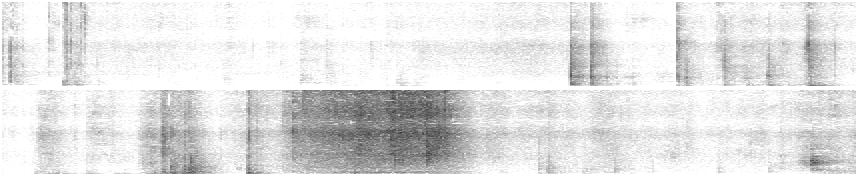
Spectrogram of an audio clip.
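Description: Plastic storage tub and its lid being handled: a few sharp knocks and clicks about three seconds in, then a rough sliding scrape lasting about a second and a half.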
